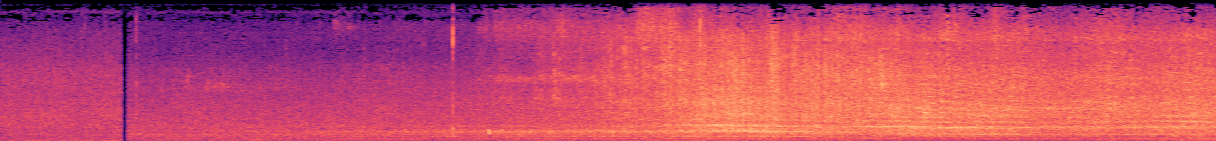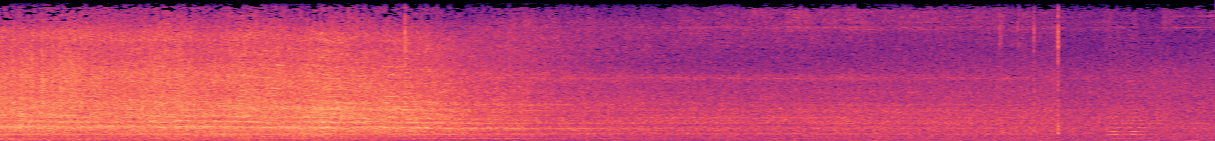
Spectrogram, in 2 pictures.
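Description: Passenger train of coaches passing close by, a rumbling clatter of wheels on rails with a high wheel squeal. It builds up a few seconds in, is loudest through the middle, and fades away after about seventeen seconds.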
